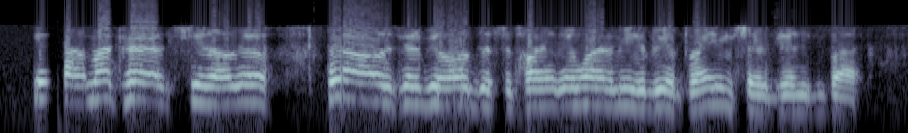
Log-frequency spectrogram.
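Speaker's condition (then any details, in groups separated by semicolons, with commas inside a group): Cerebral palsy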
